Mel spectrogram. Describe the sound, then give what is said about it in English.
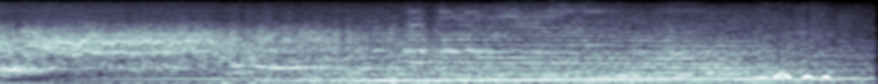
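A car screeches in with tires skidding, a long rising-and-falling squeal held over steady engine noise, loud, ending in a brief wobble as it comes to a stop. “Oh, where's my car?”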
